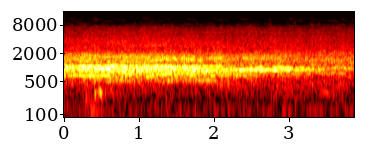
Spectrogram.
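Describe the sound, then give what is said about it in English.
The McGill class of 2015, standing, gives sustained applause to the people there cheering them, a dense, steady wash of clapping that stays loud throughout and eases off only slightly at the end, with no voices standing out. “Now, I want the class to stay standing up because I want you, class of 2015, to give a big round of applause to all the people who are here cheering you.”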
